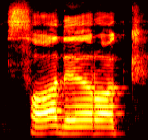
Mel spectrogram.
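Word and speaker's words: صدرك: ডাল কলকলার হরফ, ডালের উপরে সাকিন হয়েছে, কলকলা করব। সাদরাক। আলাম নাশরাহ লাকা সাদরাক। কাপের উচ্চারণ কিভাবে করি খেয়াল করবেন। সাদরাক।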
